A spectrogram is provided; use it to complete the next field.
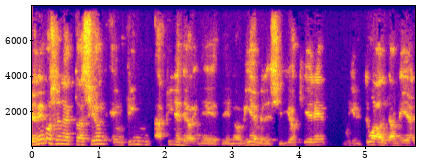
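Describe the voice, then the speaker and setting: This man talks at a fairly slow pace, his voice somewhat breathy. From Argentina, Rosario (Santa Fe). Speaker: chamamé accordionist. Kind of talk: interview. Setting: video call. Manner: halting, many repetitions.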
